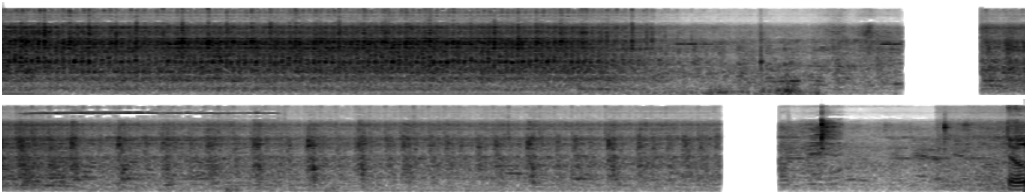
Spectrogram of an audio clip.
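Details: Honda Trigger motorcycle at idle: uneven ticking chatter about three to four per second from the top end; cam and rocker arms found worn and scored under the tappet cover, being replaced with original parts.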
